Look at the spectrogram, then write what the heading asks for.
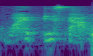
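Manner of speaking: whispered, wrinkling her nose; a whispered what is that, disgusted. Retold or imitated. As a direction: hush it like the smell offends you. Whispered reaction to the stink.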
